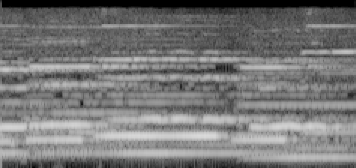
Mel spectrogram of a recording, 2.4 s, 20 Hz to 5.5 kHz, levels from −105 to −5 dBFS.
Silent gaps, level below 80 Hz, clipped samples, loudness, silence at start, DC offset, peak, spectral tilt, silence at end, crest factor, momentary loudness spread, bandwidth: none; -80 dBFS; under 0.1%; -24 LUFS; 0 s; under 0.1%; -14 dBFS; -8 dB/octave; 0 s; 12 dB; 2 LU; 5 kHz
